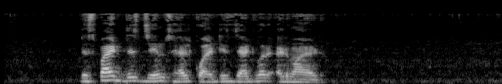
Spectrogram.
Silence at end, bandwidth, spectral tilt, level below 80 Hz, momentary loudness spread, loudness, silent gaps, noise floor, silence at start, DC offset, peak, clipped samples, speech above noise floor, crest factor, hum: 1.8 s; 12 kHz; -4 dB/octave; -58 dBFS; 9 LU; -21 LUFS; none; -57 dBFS; 0.8 s; under 0.1%; -2 dBFS; under 0.1%; 36 dB; 22 dB; none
